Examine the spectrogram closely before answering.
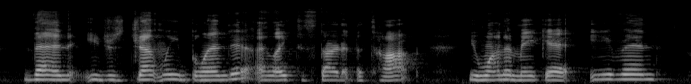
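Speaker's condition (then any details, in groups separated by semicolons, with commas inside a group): Cerebral palsy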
